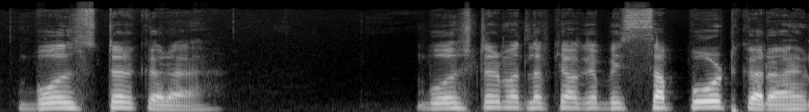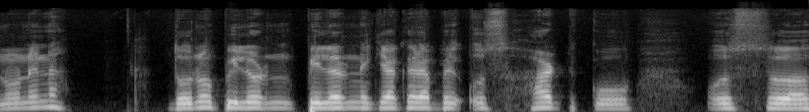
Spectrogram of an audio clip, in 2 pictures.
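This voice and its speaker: High-voiced man teaching vocabulary. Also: darkish tone, smooth, no room sound. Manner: rhetorical questions to students, repeating each word. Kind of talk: exam-prep vocabulary lesson.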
